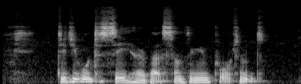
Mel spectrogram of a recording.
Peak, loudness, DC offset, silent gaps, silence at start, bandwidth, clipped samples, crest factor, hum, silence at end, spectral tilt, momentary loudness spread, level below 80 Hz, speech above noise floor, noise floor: 0 dBFS; -15 LUFS; under 0.1%; none; 0.15 s; 14 kHz; under 0.1%; 16 dB; none; 0.35 s; -5.5 dB/octave; 17 LU; -42 dBFS; 23 dB; -37 dBFS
